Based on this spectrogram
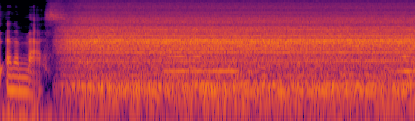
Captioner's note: loud machine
